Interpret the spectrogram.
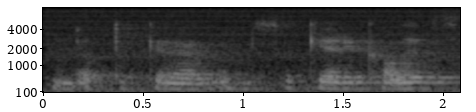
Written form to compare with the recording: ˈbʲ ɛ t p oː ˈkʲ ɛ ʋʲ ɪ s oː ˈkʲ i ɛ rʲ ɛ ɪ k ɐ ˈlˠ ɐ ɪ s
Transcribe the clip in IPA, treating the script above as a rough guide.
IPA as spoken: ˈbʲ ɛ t t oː ˈkʲ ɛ ʋʲ ɪ s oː ˈkʲ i ɛ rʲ ɛ ɪ k ɐ ˈlˠ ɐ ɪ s

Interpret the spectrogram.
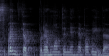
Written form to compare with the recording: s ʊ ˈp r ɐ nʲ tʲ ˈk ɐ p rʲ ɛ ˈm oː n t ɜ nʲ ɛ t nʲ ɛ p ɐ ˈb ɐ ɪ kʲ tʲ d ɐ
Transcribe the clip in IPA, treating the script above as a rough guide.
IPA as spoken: s ʊ ˈp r ɐ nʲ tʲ ˈk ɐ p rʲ ɛ ˈm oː n t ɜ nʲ ɛ t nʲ ɛ p ɐ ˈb ɐ ɪ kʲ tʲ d ɐ

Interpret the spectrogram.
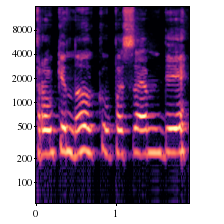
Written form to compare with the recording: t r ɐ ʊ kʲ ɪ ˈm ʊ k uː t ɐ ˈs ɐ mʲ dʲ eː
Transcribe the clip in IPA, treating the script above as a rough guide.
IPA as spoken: t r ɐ ʊ kʲ ɪ ˈn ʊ k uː p ɐ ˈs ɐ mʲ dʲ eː

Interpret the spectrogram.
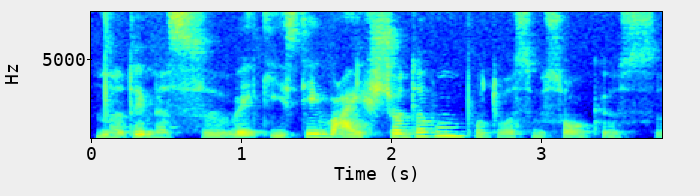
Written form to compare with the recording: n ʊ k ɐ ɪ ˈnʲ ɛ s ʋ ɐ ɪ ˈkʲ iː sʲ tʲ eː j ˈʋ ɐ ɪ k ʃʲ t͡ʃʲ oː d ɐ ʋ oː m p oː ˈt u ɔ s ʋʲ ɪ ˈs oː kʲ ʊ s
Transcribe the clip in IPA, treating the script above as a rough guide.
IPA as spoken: n ʊ t ɐ ɪ ˈmʲ ɛ s ʋ ɐ ɪ ˈkʲ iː sʲ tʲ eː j ˈʋ ɐ ɪ k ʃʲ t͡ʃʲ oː d ɐ ʋ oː m p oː ˈt u ɔ s ʋʲ ɪ ˈs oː kʲ ʊ s

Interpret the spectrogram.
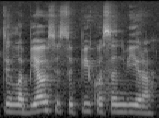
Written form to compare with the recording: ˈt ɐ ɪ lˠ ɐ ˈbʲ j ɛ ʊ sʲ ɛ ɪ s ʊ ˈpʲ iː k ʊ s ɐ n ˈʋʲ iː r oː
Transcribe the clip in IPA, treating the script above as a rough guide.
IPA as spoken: ˈt ɐ ɪ lˠ ɐ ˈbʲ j ɛ ʊ sʲ ɛ ɪ s ʊ ˈpʲ iː k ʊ s ɐ n ˈʋʲ iː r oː

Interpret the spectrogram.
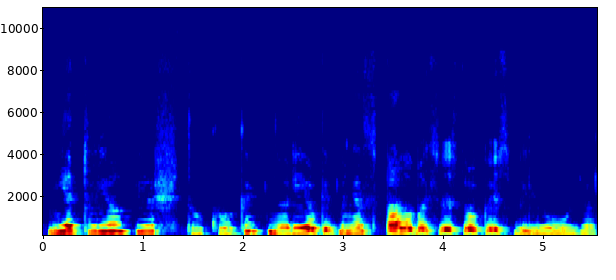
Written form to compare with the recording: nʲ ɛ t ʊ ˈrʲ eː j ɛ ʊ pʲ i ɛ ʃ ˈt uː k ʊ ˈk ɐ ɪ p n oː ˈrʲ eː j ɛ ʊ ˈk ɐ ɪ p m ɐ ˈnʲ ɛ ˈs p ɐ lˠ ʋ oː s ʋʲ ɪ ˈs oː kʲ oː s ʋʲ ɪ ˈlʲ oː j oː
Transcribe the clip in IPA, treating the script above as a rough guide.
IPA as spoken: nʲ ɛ t ʊ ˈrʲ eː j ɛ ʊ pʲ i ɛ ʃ ˈt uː k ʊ ˈk ɐ ɪ p n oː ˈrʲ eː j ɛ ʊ ˈk ɐ ɪ p m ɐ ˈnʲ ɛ ˈs p ɐ lˠ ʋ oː s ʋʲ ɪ ˈs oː kʲ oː s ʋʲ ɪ ˈlʲ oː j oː

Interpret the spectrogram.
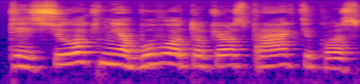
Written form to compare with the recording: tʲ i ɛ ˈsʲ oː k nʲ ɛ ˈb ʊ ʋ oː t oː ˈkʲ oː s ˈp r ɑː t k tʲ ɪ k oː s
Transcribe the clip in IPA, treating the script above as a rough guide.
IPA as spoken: tʲ i ɛ ˈsʲ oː k nʲ ɛ ˈb ʊ ʋ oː t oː ˈkʲ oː s ˈp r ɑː k tʲ ɪ k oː s

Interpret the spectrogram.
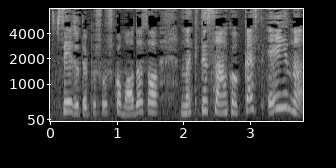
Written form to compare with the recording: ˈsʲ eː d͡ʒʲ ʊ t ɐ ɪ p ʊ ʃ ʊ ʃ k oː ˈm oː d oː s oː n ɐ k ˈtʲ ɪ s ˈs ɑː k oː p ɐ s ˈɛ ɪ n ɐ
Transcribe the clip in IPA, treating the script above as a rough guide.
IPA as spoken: ˈsʲ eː d͡ʒʲ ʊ t ɐ ɪ p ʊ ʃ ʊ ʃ k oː ˈm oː d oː s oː n ɐ k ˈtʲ ɪ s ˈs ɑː k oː k ɐ s ˈɛ ɪ n ɐ

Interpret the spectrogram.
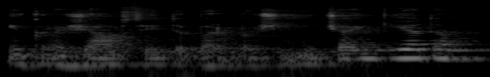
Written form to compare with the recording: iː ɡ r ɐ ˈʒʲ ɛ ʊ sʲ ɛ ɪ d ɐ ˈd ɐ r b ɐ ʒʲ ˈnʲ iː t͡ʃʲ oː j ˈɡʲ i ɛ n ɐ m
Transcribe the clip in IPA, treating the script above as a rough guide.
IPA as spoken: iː ɡ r ɐ ˈʒʲ ɛ ʊ sʲ ɛ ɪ d ɐ ˈb ɐ r b ɐ ʒʲ ˈnʲ iː t͡ʃʲ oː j ˈɡʲ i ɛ d ɐ m

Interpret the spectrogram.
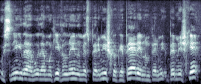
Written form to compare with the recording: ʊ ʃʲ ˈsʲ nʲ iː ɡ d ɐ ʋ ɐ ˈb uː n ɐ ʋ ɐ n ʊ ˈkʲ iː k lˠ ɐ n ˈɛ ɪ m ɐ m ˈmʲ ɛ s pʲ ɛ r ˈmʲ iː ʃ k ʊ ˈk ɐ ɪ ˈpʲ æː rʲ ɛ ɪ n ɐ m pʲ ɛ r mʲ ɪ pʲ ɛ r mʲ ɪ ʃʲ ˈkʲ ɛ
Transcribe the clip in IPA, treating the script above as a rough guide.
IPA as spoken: ʊ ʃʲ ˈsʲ nʲ iː ɡ d ɐ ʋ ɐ ˈb uː d ɐ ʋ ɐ m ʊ ˈkʲ iː k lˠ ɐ n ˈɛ ɪ n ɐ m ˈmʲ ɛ s pʲ ɛ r ˈmʲ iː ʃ k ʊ ˈk ɐ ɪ ˈpʲ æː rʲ ɛ ɪ n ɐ m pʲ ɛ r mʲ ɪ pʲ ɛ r mʲ ɪ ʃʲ ˈkʲ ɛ

